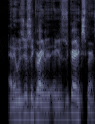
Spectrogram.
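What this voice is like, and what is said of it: Emotional, choked-up voice. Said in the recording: “I got a little messed up there. ... Just got a little emotional.”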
